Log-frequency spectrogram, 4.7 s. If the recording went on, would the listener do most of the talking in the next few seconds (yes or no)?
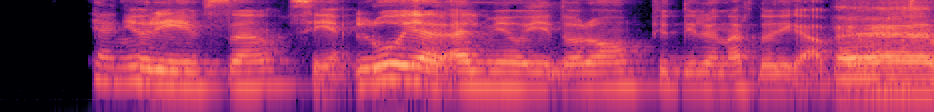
yes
